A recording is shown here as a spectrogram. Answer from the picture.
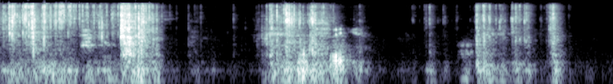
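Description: Foil trading-card pack wrapper and glossy chrome cards handled in gloved hands: crinkling and clicking in three spells of a second or two each, with short quiet gaps between.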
